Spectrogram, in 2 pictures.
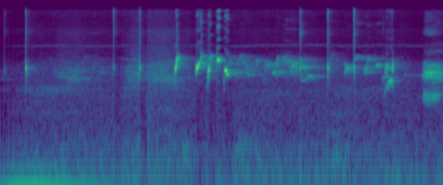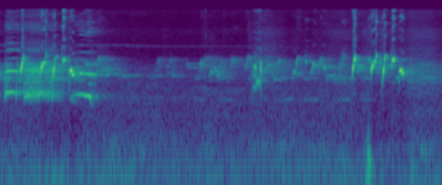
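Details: Red-whiskered bulbuls caged for a singing contest, southern master style: overlapping warbles and chatter, a dense busy patch mid-way, scattered clicks, and a final quick burst of rising whistles.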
